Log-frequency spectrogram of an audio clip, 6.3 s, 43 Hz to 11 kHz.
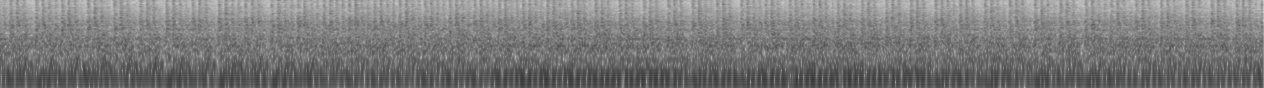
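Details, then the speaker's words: Restored Ford 8N tractor: low, chugging, uneven idle that stumbles and sputters while the carburetor leaks; a sticking float is suspected and the float height has not yet been adjusted. "the carburetor is leaking uh while it's trying to run. It's sputtering. I I think the float is getting stuck still."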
